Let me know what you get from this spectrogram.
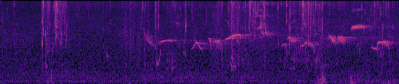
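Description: Birds chirping in short rising and falling calls from about two seconds in, with a few sharp clicks early on and a dull knock about three-quarters of the way through.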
